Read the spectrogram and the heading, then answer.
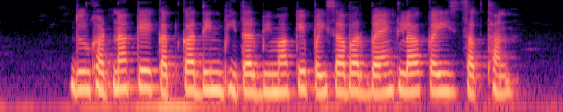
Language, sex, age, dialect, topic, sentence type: Chhattisgarhi, female, 25-30, Central, banking, question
